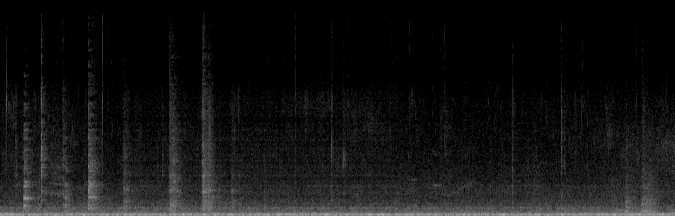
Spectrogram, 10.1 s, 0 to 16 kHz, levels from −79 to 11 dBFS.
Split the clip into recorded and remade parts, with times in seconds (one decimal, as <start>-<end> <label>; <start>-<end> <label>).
0.0-1.8 recorded; 1.8-6.0 remade; 6.0-7.5 recorded; 7.5-8.1 remade; 8.1-10.1 recorded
